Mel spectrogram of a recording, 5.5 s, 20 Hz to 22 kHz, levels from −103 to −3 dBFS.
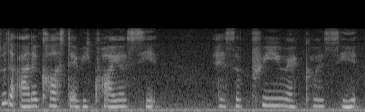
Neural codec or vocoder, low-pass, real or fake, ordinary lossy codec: none; none; real; none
